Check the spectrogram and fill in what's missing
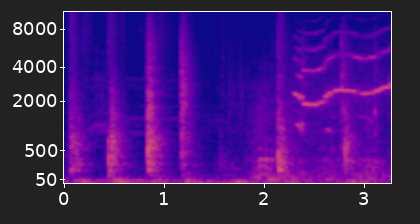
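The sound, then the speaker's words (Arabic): Knocking on the wooden door of Sheikh al-Tabrisi's house: four or five firm, hollow thuds in an uneven rhythm, followed by a brief high, wavering voice-like tone. “سأذهب لأرى من يطرق الباب.”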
